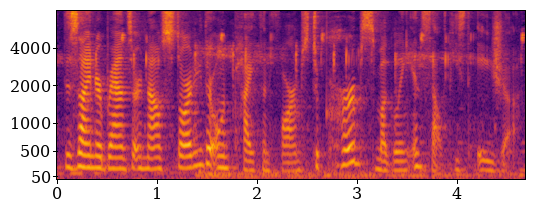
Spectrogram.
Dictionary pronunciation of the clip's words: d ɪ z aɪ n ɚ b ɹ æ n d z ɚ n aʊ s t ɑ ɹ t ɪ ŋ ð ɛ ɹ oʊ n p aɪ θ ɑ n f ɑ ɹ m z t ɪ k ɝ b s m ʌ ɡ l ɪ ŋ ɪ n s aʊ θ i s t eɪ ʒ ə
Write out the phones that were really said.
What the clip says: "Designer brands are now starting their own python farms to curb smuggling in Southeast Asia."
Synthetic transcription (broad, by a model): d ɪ z aɪ n ɚ b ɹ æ n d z ɚ n aʊ s t ɑ ɹ t ɪ ŋ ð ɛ ɹ oʊ n p aɪ θ ɑ n f ɑ ɹ m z t ɪ k ɝ b s m ʌ ɡ l ɪ ŋ ɪ n s aʊ θ i s t eɪ ʒ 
